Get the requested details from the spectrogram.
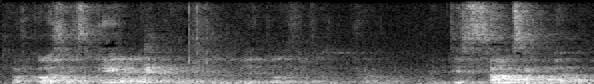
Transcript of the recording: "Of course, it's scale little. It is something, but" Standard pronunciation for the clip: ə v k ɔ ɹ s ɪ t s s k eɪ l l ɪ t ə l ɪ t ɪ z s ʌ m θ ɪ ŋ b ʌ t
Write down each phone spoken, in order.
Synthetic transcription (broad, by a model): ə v k ɔ ɹ s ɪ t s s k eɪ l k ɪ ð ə l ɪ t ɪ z s ʌ m θ ɪ ŋ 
